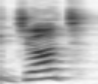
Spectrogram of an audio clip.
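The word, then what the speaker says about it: judge: एठी सेमती जज कोटा साइलेंट रहूची डी हैला।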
